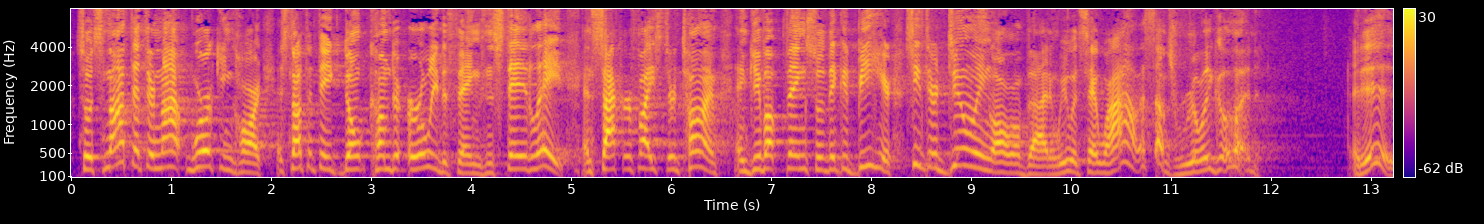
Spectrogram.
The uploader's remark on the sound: Faith Baptist Church in Hamilton, NJ.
